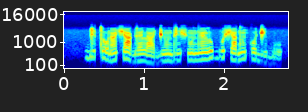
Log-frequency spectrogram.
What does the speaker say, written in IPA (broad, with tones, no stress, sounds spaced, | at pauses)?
ɡ i˦ t o˦˨ ɾ ã˨˦ ʃ a˦˨ ɡ ɛ˧ l a˨ d͡ʒ ũ˧ d i˧ ʃ ũ˧ d ɛ̃˧ l u˦ b o˦ ʃ a˧ d ũ˦ k o˧ d͡ʒ i˨ b u˨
